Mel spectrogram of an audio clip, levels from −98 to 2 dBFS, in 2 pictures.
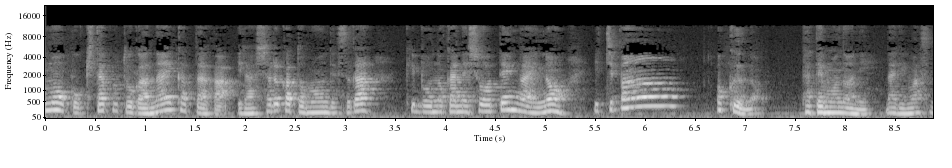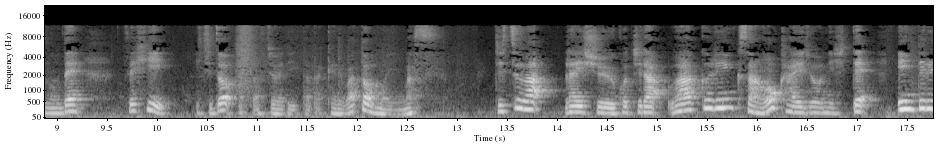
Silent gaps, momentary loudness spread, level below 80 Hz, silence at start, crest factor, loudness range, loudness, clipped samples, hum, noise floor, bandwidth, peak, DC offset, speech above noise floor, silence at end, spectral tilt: none; 12 LU; -44 dBFS; 0 s; 18 dB; 5 LU; -20 LUFS; under 0.1%; none; -44 dBFS; 12 kHz; -2 dBFS; under 0.1%; 24 dB; 0 s; -6 dB/octave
